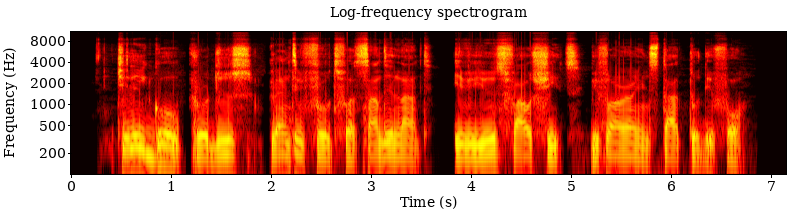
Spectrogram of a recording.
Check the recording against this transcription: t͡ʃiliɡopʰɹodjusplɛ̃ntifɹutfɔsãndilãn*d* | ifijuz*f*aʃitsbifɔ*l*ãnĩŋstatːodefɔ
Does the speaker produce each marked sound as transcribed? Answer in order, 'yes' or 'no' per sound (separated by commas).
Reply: yes, yes, no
